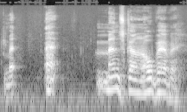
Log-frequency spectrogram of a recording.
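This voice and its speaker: A stubborn countryman in a radio play. His mid-pitched voice gives short, halting, grumbling replies, naturally and conversationally. There is faint noise in the background. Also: vocal fry. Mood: grumbling, resigned. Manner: hesitant, short muttered replies. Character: stubborn, grumbling countryman just home from hospital.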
